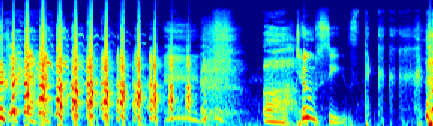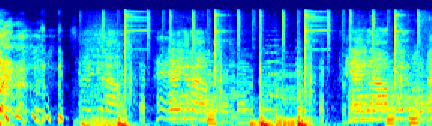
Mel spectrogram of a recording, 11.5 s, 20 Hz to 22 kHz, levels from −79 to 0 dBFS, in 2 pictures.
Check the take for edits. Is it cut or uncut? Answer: cut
